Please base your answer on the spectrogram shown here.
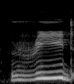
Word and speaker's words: read: रीड इज the verb, but जो second और third form होती है उसकी spelling is same, READ, READ, बट the pronunciation is different. रीड, रेड, रेड.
